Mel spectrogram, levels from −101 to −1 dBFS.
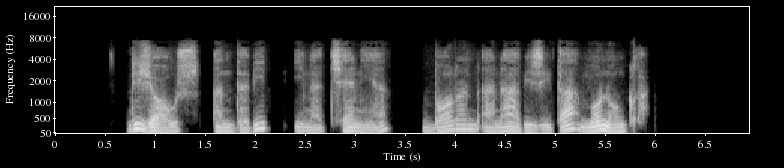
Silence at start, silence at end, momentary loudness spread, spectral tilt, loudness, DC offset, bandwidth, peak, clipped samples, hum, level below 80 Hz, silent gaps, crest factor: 0.7 s; 1.05 s; 12 LU; -7 dB/octave; -21 LUFS; under 0.1%; 7.6 kHz; -4 dBFS; under 0.1%; none; -48 dBFS; 1.46-1.57 s, 2.16-2.38 s, 3.38-3.66 s; 18 dB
